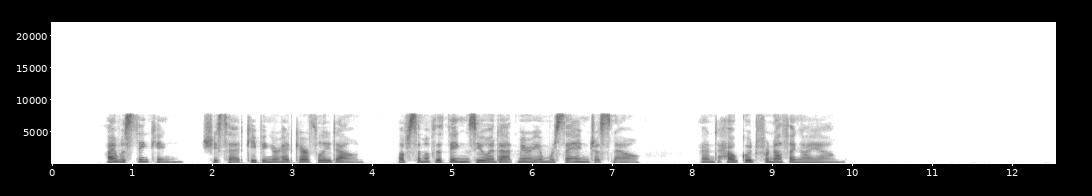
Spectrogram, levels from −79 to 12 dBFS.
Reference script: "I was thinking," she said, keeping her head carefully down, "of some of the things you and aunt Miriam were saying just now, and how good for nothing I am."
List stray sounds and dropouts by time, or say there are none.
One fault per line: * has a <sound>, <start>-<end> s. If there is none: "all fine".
all fine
